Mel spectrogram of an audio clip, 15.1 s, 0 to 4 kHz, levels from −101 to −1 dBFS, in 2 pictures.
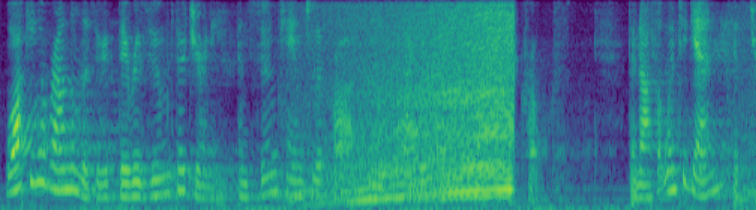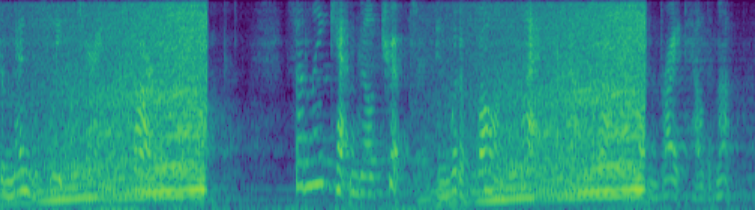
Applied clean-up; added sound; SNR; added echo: none; Accelerating, revving, vroom / Car; -5 dB; reverberation time 1.8 s.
